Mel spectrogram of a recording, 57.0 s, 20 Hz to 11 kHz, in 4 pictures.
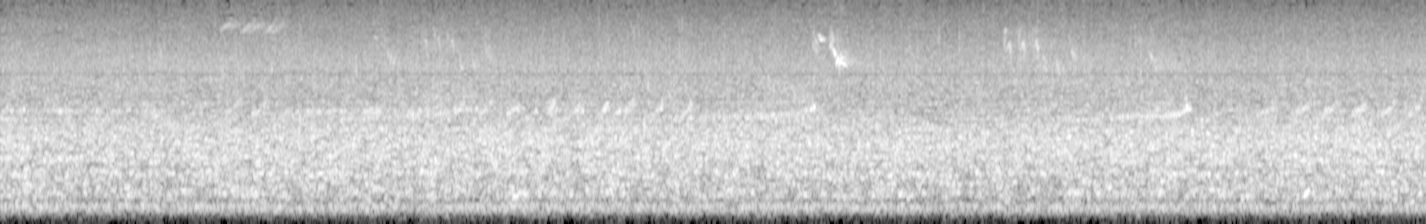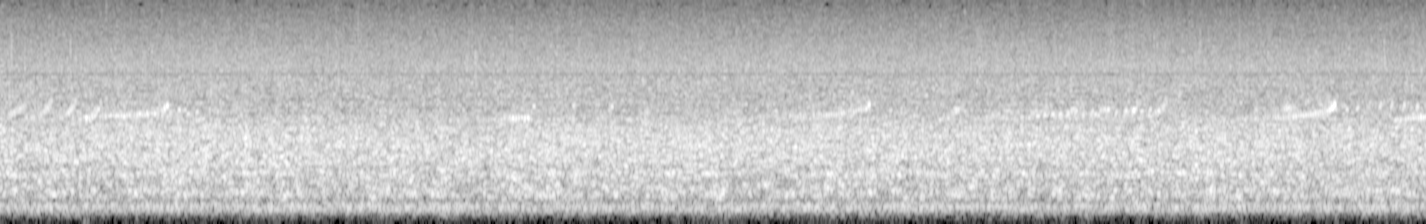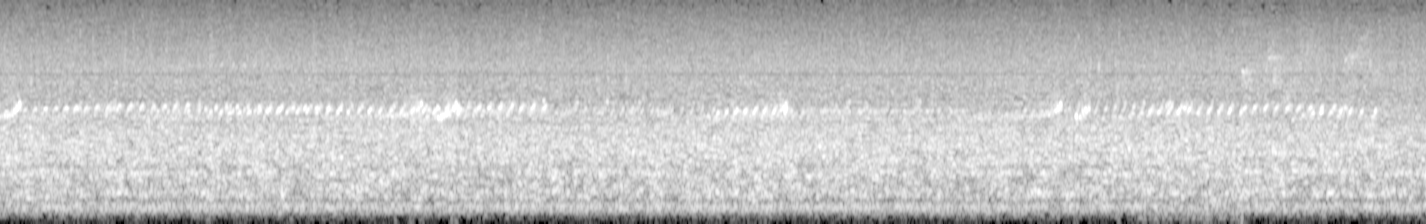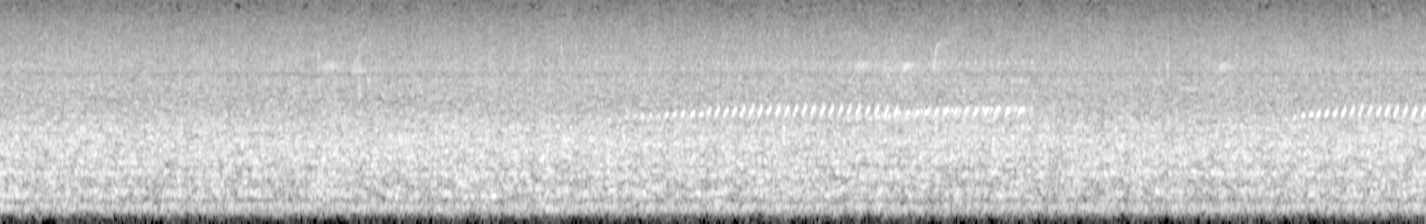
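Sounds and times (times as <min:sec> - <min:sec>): mountain stream rushing: 0:00.0 - 0:57.0
frogs calling with whistled trills: 0:02.3 - 0:08.7, 0:10.0 - 0:16.2, 0:23.7 - 0:26.2, 0:26.8 - 0:42.4, 0:49.0 - 0:53.2, 0:55.6 - 0:57.0.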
